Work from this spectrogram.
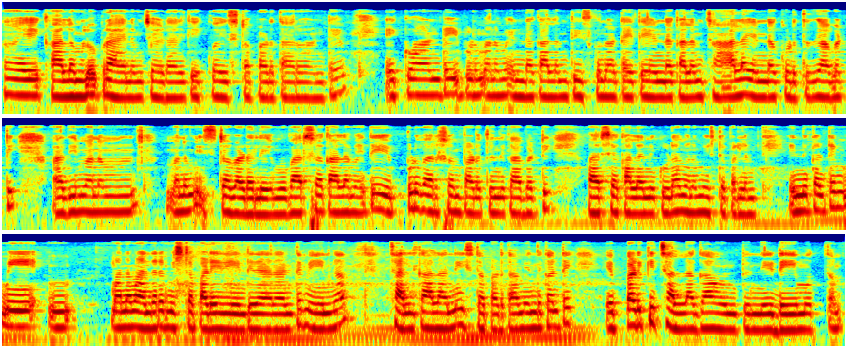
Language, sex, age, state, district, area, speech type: Telugu, female, 18-30, Telangana, Sangareddy, urban, spontaneous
